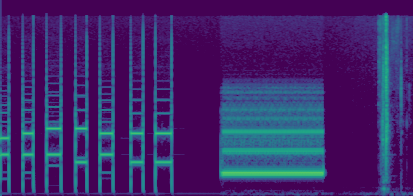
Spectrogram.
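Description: A phone call being placed: about seven quick touch-tone keypad beeps as a number is dialed, then one long ringing tone on the line. A short click near the end as the call is picked up.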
